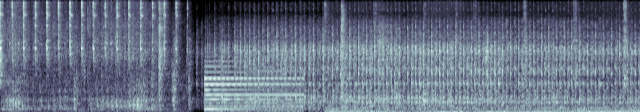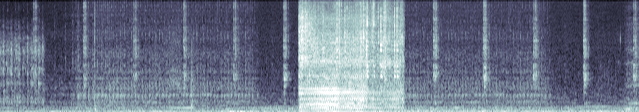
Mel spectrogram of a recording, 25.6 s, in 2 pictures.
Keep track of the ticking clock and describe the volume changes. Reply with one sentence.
The volume of the ticking clock goes down, then up.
